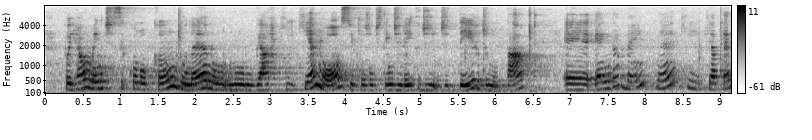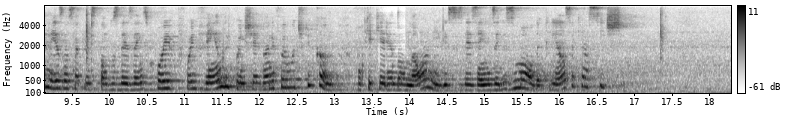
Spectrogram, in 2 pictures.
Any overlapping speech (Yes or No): No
